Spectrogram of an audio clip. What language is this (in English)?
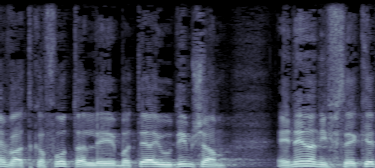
Hebrew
